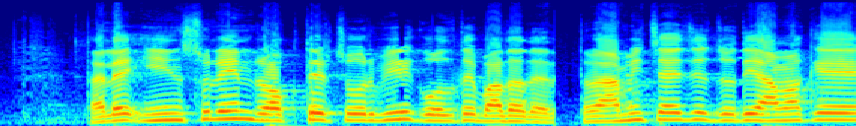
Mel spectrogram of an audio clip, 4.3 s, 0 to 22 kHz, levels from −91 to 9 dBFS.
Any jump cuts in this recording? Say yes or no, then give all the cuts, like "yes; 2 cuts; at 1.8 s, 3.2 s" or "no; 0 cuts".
yes; 1 cut; at 2.7 s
